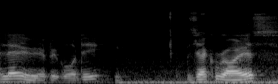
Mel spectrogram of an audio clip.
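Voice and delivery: put-on British accent. Greeting viewers at the start of a video: put-on british accent. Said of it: "I think this is a British accent".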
